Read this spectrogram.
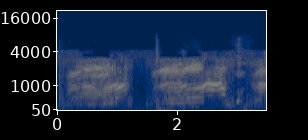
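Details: Adult male producer's loud, tonal, wavering snores with a bleating, goat-like quality, recorded overnight on a cell phone by a hotel roommate; someone jokes it sounds like sleep apnea.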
